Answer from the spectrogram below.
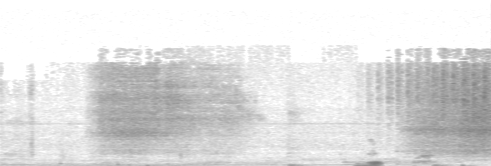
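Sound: snake hissing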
